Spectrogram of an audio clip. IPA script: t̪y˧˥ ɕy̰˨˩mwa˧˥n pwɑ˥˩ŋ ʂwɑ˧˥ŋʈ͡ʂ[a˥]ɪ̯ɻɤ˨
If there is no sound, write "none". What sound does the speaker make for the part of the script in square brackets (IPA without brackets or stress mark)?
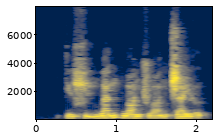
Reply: a˥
